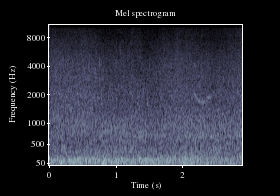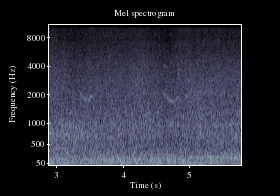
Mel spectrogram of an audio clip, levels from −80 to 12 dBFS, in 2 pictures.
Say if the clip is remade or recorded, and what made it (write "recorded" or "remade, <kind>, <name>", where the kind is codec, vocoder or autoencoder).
recorded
